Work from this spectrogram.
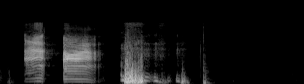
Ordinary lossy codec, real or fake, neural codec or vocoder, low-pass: MP3, 96 kbps; real; none; 7.2 kHz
